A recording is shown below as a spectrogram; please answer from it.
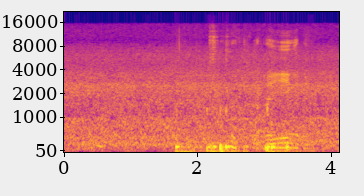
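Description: Floodwater from the Sungai Golok river in Malaysia rushes past in a constant loud roar, while people speak briefly over the flow.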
